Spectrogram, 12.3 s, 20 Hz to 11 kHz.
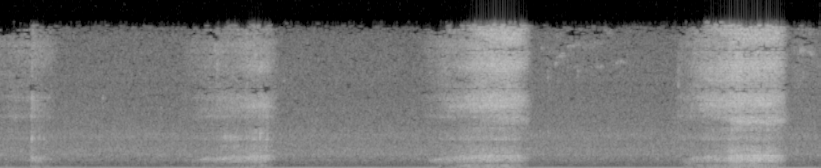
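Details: Sleep snoring recorded with the SnoreLab app: three rough, rattling snores on inhalation about every 3.5 seconds, roughly 17 breaths a minute, over steady low room hum.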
